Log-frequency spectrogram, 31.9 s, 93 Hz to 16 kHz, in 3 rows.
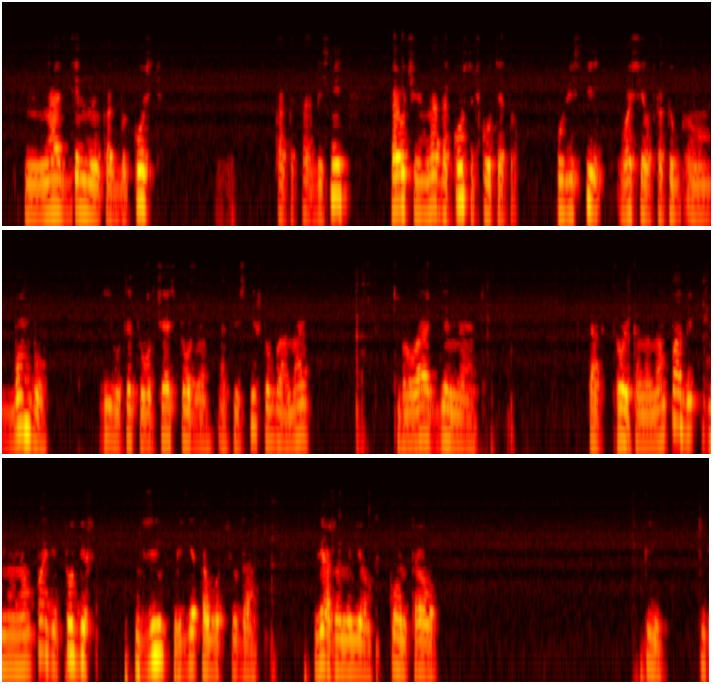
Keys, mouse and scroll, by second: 5.8 click, 12.8-16.4 middle drag, 17.0 shift+middle click, 19.9 KP_3, 25.0 click, 26.1 shift+click, 30.7 ctrl+p.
